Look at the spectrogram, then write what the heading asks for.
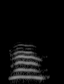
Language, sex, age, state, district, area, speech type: Maithili, female, 30-45, Bihar, Purnia, rural, conversation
